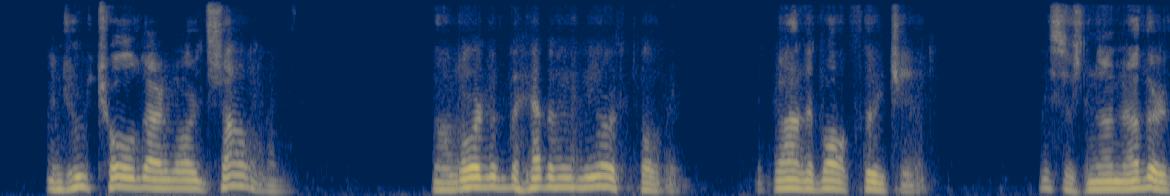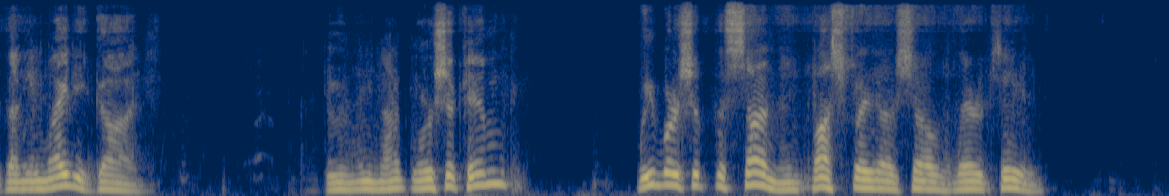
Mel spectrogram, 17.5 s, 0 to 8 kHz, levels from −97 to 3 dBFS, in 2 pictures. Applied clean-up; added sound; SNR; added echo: neural mask model DeepFilterNet 3.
